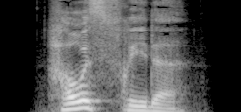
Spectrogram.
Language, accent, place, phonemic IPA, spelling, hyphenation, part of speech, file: German, Germany, Berlin, /ˈhaʊ̯sˌfʁiːdə/, Hausfriede, Haus‧frie‧de, noun, De-Hausfriede.ogg
- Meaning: domestic peace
